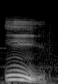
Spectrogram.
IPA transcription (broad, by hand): ɪː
